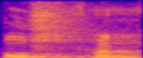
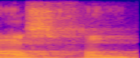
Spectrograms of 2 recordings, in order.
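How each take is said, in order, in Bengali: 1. প্রথম স্বরধ্বনিটি একটি গোলাকার 'o' ধ্বনি। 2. প্রথম স্বরধ্বনিটি একটি খোলা 'a' ধ্বনি। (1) "ওসফান না আসফান" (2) "ওসফান না আসফান"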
